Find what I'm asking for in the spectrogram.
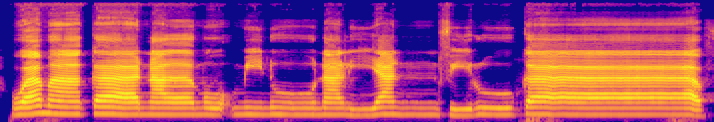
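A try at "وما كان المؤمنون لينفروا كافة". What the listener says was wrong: Kurang ditekan kaf.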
